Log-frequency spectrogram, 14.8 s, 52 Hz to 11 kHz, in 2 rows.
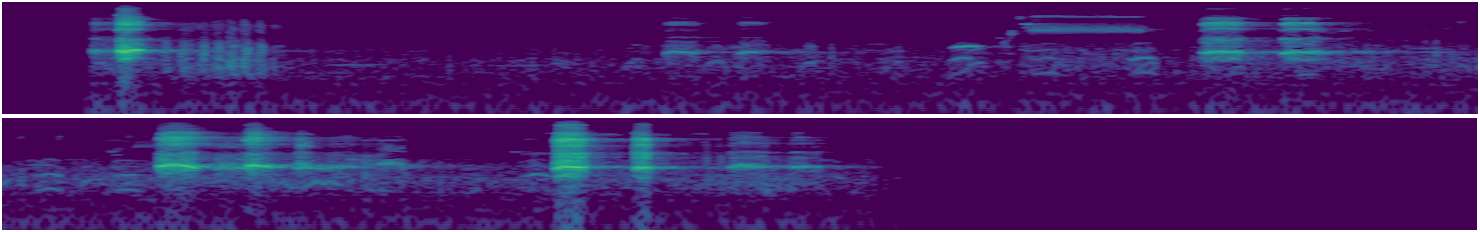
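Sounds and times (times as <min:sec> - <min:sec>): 
pheasant harsh raspy calls: 0:00.4 - 0:01.3, 0:03.2 - 0:11.6.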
